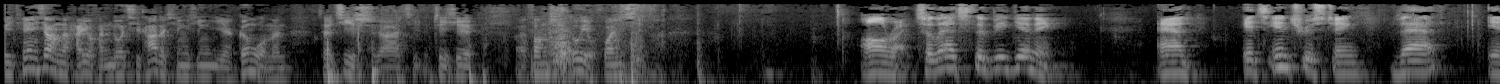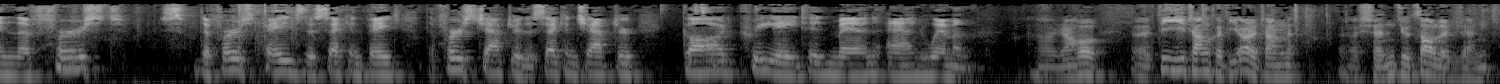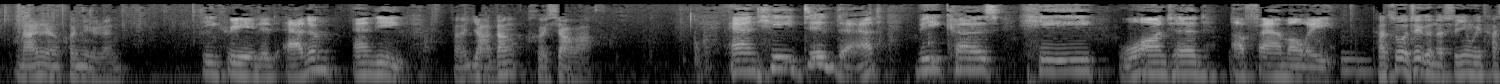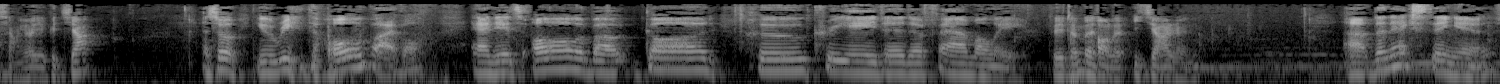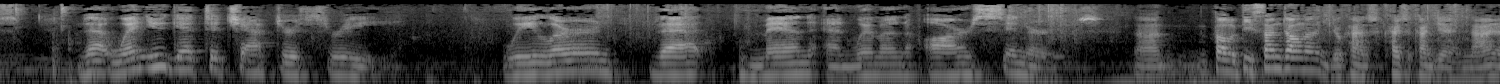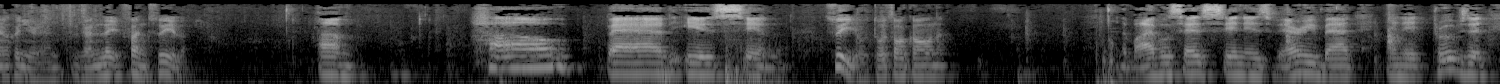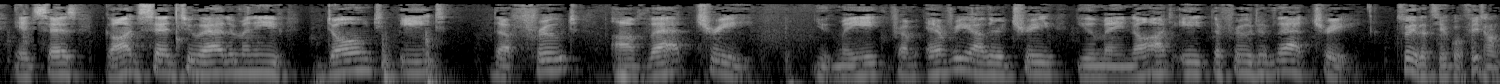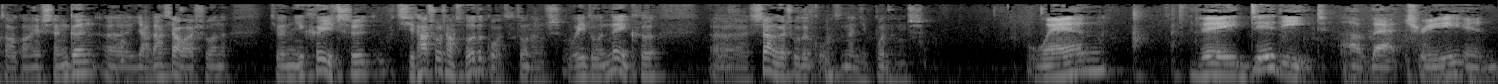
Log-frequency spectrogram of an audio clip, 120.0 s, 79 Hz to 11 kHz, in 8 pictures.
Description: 16街讲道录音 - 福音基础1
